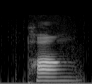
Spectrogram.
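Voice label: "pang" first tone, Chinese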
